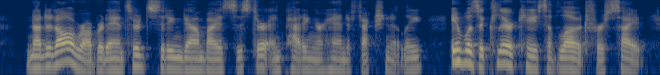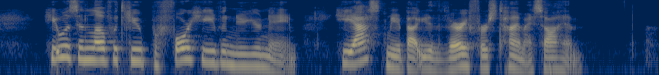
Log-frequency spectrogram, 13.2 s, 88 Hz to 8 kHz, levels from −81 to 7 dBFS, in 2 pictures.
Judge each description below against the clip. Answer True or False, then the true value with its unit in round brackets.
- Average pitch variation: False (7.3 semitones)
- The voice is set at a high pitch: False (140 Hz)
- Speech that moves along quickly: True (225 wpm)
